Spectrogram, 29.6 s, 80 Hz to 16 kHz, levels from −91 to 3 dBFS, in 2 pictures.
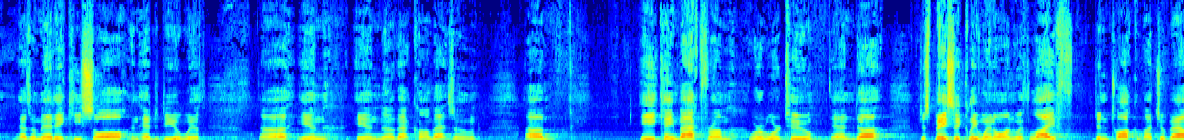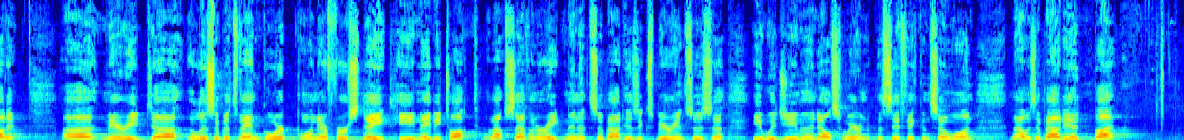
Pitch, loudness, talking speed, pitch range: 125 Hz, -29 LUFS, 155 wpm, 120-130 Hz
